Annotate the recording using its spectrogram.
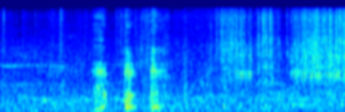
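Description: King penguin giving three short, loud calls in quick succession, each bending in pitch, followed by a rising wash of noise near the end.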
